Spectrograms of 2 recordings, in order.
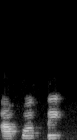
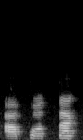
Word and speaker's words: apotek: Lalu ada kata apotik. Biasanya kita sebut apotik. Nah, kosakata baku dari apotik itu adalah apotek ternyata.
